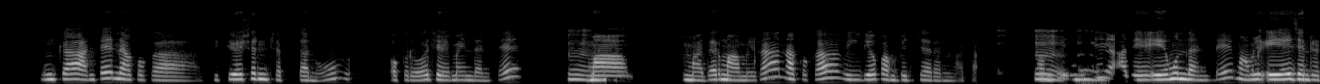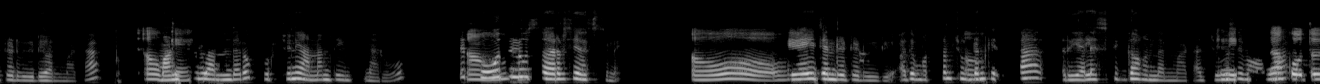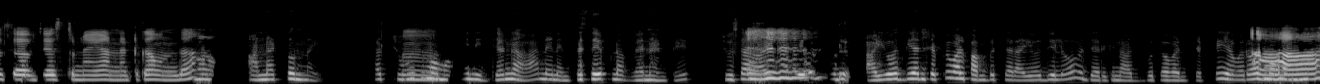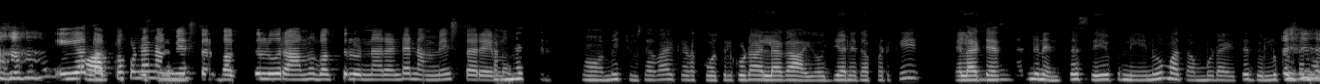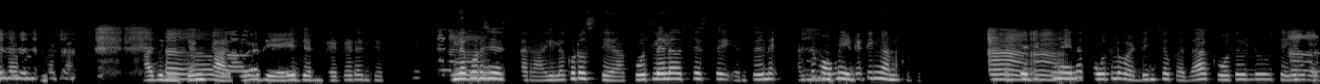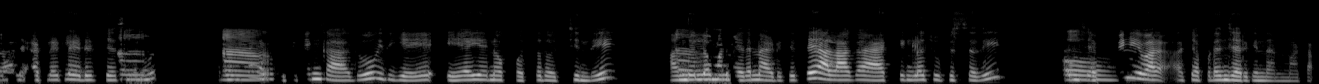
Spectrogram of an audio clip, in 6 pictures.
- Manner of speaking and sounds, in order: in English: "సిట్యుయేషన్"; in English: "మదర్"; other background noise; in English: "ఏఐ జెనరేటెడ్ వీడియో"; in English: "సర్వ్"; drawn out: "ఓహ్!"; in English: "ఏఐ జనరేటెడ్ వీడియో"; in English: "రియలిస్టిక్‌గా"; distorted speech; in English: "సెర్వ్"; in English: "మమ్మీ"; chuckle; chuckle; in English: "మమ్మీకి ఫార్‌వర్డ్"; in English: "మమ్మీ"; chuckle; in English: "ఏఐ జనరేటెడ్"; giggle; in English: "మమ్మి ఎడిటింగ్"; in English: "ఎడిటింగ్"; in English: "ఎడిట్"; in English: "ఎడిటింగ్"; in English: "ఏఐ ఏఐ"; in English: "యాక్టింగ్‌లో"
- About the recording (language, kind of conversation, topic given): Telugu, podcast, వాట్సాప్ గ్రూపుల్లో వచ్చే సమాచారాన్ని మీరు ఎలా వడపోసి నిజానిజాలు తెలుసుకుంటారు?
